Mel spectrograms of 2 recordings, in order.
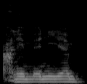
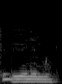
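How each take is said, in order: First: The word is said with five syllables. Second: The word is said with four syllables. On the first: This is the British form. "British people and people from other English-speaking countries would say aluminium" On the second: This is the North American form. "Americans and Canadians, can both say aluminum"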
